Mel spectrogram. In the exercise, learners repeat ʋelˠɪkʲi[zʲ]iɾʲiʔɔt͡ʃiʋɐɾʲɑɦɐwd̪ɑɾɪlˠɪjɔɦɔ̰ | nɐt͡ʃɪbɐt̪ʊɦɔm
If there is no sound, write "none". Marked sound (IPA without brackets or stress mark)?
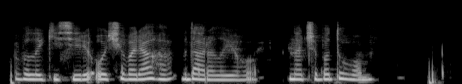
sʲ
